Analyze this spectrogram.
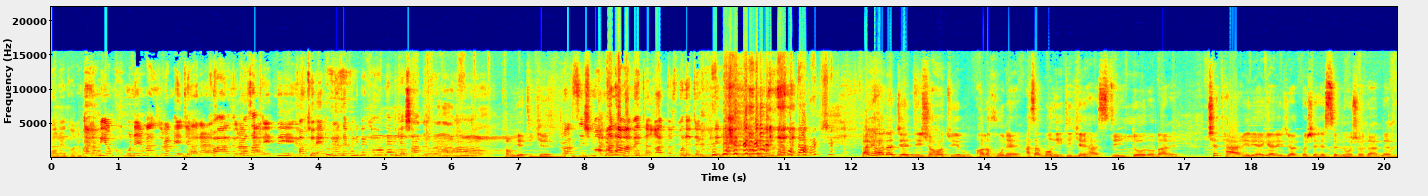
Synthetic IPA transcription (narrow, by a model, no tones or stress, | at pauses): ɾekonæmælɒmiɡamxuːnemænzuːɾæme̞d͡ʒɒːɾæomænzuːɾæmæɾidniːsot̪ʰuʔexunet̪ekonibekʰɒɾnemiceʃænt̪ʰoɦamas | hæmunjet̪ʰicʰeɾɒːseʃmɒɦænhæmæmet̪ʰeɣɒːd̪̚bexunet̪ʰekuni | d̪æeʃe | vælihɒːlɒd͡ʒe̞d̪ːiːʃomɒːt̪ʰujehɒlɒxuneæsænmoɦiːt̪ʰiːcʰe̞ɦæst̪iːd̪̥oːɾoːbæɾḛ | t͡ʃʰe̞t̪ʰæɣiːɾiːæɟæɾiːd͡ʒɒːd̪̚bɒːʃeɦe̞sːenoːʃod̪æ̰nd̪ɒ̰ːɾḭ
